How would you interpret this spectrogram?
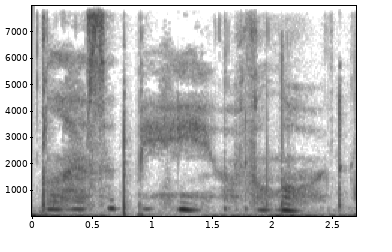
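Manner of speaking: ordinary delivery, nothing marked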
